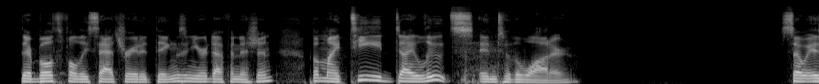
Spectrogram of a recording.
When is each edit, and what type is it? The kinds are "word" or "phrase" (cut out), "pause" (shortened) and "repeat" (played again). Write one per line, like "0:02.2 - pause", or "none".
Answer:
none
